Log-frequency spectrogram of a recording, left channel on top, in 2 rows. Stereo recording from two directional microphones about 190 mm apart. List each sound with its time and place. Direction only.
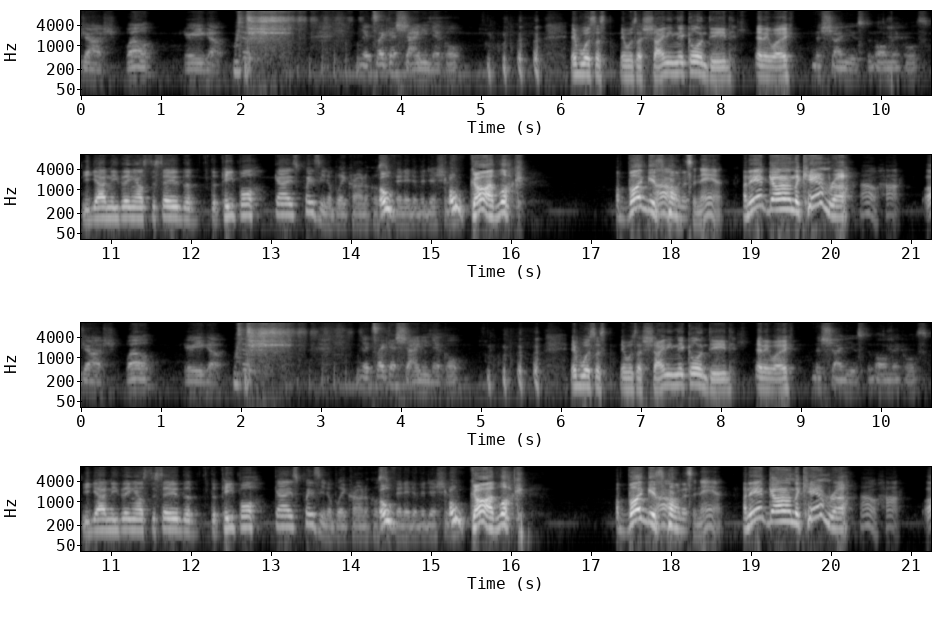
2.0 s a sound: 5° right (ahead or behind)
4.3 s speech: 10° right (ahead or behind)
9.9 s speech: centre (ahead or behind)
11.5 s speech: 20° right (ahead or behind)
13.0 s speech: 5° right (ahead or behind)
14.6 s speech: 25° right (ahead or behind)
15.1 s speech: centre (ahead or behind)
17.3 s speech: 40° right (ahead or behind)
17.8 s speech: 30° left (ahead or behind)
18.9 s speech: 10° right (ahead or behind); by 20.2 s 5° left (ahead or behind)
20.3 s speech: 30° right (ahead or behind)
